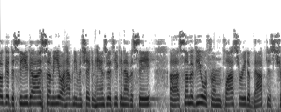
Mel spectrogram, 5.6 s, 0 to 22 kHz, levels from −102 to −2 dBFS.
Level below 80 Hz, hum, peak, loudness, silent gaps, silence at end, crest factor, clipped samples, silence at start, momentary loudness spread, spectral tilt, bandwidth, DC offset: -40 dBFS; none; 0 dBFS; -16 LUFS; none; 0 s; 16 dB; under 0.1%; 0 s; 5 LU; -4.5 dB/octave; 8.4 kHz; under 0.1%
